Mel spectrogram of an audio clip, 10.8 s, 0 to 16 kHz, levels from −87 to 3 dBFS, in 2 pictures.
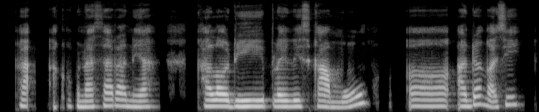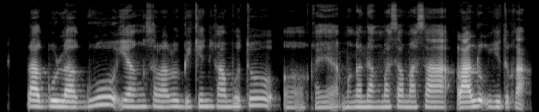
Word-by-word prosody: Kak, -, -, 0 dB, 0.2 s
aku 235 Hz, -, -10 dB
penasaran, 200 Hz, +3 st, +1 dB
ya, -, -, +2 dB, 0.5 s
kalau 200 Hz, -1 st, +6 dB
di -, -, +5 dB, 0.3 s
playlist 195 Hz, 0 st, +2 dB
kamu, 175 Hz, -2 st, +2 dB, 0.6 s
eee, 205 Hz, 0 st, 0 dB, 0.3 s
ada 200 Hz, +4 st, +2 dB
nggak, 185 Hz, -6 st, 0 dB
sih, 255 Hz, 0 st, -3 dB, 0.5 s
lagu-lagu 190 Hz, -1 st, +2 dB, 0.3 s
yang 190 Hz, -1 st, -1 dB
selalu 190 Hz, -1 st, -3 dB
bikin 195 Hz, +1 st, -4 dB
kamu, 185 Hz, 0 st, -2 dB
tuh, 230 Hz, 0 st, -1 dB, 0.2 s
eee, 170 Hz, -, -9 dB
kayak 170 Hz, +1 st, -7 dB
mengenang 180 Hz, 0 st, -2 dB
masa-masa 180 Hz, 0 st, -3 dB, 0.3 s
lalu, 175 Hz, +3 st, +6 dB, 0.2 s
gitu, 175 Hz, -1 st, -3 dB
Kak, -, -, 0 dB
190 Hz, 140 wpm, -22 LUFS, 180-200 Hz, 0.6 s, kalau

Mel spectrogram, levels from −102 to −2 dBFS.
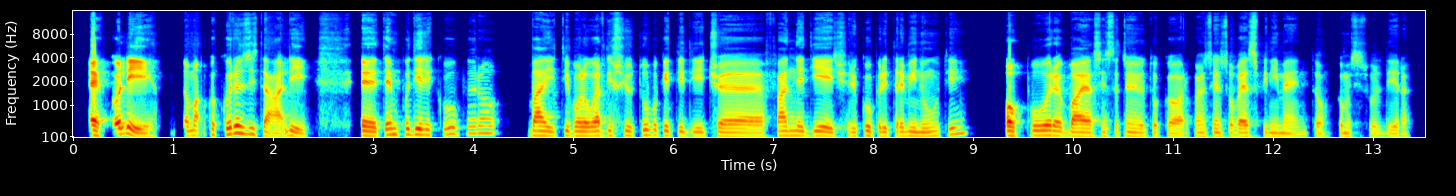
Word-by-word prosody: Ecco -, -, +8 dB
lì. 105 Hz, -, +8 dB, 0.2 s
Insomma, 135 Hz, +1 st, -5 dB
cu 155 Hz, -, -7 dB
curiosità 175 Hz, -, +1 dB
lì. 100 Hz, -4 st, -3 dB, 0.5 s
Ehm, 130 Hz, -3 st, +5 dB
tempo 165 Hz, +3 st, 0 dB
di 165 Hz, 0 st, +4 dB
recupero 185 Hz, +6 st, -5 dB, 0.2 s
vai 135 Hz, -2 st, +2 dB
tipo 130 Hz, +1 st, -3 dB
lo 125 Hz, -, +4 dB
guardi 130 Hz, +1 st, +1 dB
su 130 Hz, -, -7 dB
YouTube 150 Hz, +3 st, -5 dB
che 135 Hz, -2 st, -2 dB
ti 125 Hz, 0 st, -6 dB
dice: 115 Hz, -2 st, -1 dB
“Fanne 130 Hz, 0 st, -1 dB
10, 125 Hz, -3 st, -1 dB
recuperi 120 Hz, +1 st, -4 dB
3 120 Hz, -, -3 dB
minuti,” 125 Hz, +10 st, -5 dB, 0.4 s
oppure 135 Hz, +1 st, +3 dB
vai 115 Hz, 0 st, +4 dB
a 110 Hz, -, +3 dB
sensazioni 115 Hz, 0 st, -7 dB
del 105 Hz, -, -6 dB
tuo 105 Hz, +1 st, -10 dB
corpo? 95 Hz, 0 st, -6 dB
Nel 110 Hz, -1 st, -6 dB
senso, 110 Hz, -1 st, -7 dB
vai 110 Hz, 0 st, +1 dB
a -, -, -1 dB
sfinimento, 100 Hz, -2 st, -8 dB
come 100 Hz, 0 st, -8 dB
si 100 Hz, -, -16 dB
suol 100 Hz, 0 st, -14 dB
dire. 95 Hz, 0 st, -10 dB
120 Hz, 175 wpm, -23 LUFS, 110-140 Hz, 0.5 s, Ecco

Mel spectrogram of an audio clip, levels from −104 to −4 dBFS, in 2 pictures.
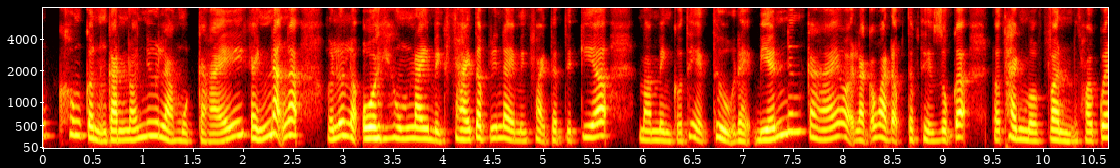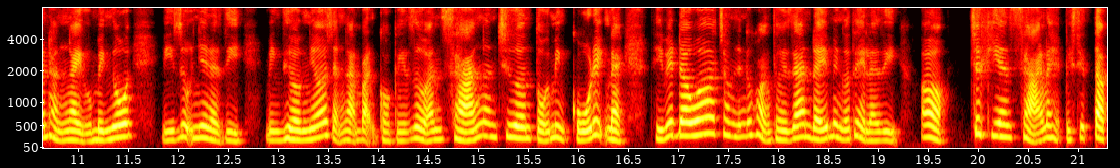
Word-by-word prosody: không 305 Hz, -2 st, -5 dB
cần 225 Hz, -9 st, 0 dB
gắn 195 Hz, 0 st, +2 dB
nó 205 Hz, -, 0 dB
như 285 Hz, +5 st, -2 dB
là 250 Hz, -7 st, +1 dB
một 185 Hz, -1 st, -7 dB
cái 195 Hz, -, -2 dB
gánh 235 Hz, +3 st, +1 dB
nặng 350 Hz, -6 st, +3 dB
á. 310 Hz, 0 st, +2 dB, 0.2 s
Đôi 215 Hz, -, -2 dB
lúc 290 Hz, +2 st, +4 dB
là, 255 Hz, -, 0 dB
ôi, 235 Hz, +1 st, +9 dB
hôm 230 Hz, 0 st, -2 dB
nay 225 Hz, -1 st, +3 dB
mình 190 Hz, -4 st, -5 dB
phái 210 Hz, -2 st, +1 dB
tập 240 Hz, +3 st, +1 dB
như 235 Hz, +1 st, -3 dB
này, 230 Hz, -4 st, 0 dB
mình 185 Hz, -1 st, -8 dB
phải 200 Hz, -5 st, -4 dB
tập 195 Hz, -, -5 dB
thế 195 Hz, -, -8 dB
kia 255 Hz, 0 st, -1 dB
á, 285 Hz, +2 st, +4 dB, 0.3 s
mà 200 Hz, -2 st, -2 dB
mình 190 Hz, -2 st, -4 dB
có 180 Hz, 0 st, -8 dB
thể 265 Hz, -, -4 dB
thử 225 Hz, -8 st, +2 dB
này 190 Hz, -2 st, -3 dB
biến 210 Hz, +9 st, +3 dB
những 375 Hz, +1 st, -3 dB
cái, 230 Hz, -1 st, -2 dB
gọi 265 Hz, -, -2 dB
là, 195 Hz, -, 0 dB
các 210 Hz, -, -6 dB
hoạt 250 Hz, -3 st, +1 dB
động 200 Hz, -, -2 dB
tập 210 Hz, -, -6 dB
thể 200 Hz, -5 st, -4 dB
dục 195 Hz, +1 st, -4 dB
á, 265 Hz, -1 st, +3 dB, 0.2 s
nó 200 Hz, -, -3 dB
thành 215 Hz, +1 st, 0 dB
một 185 Hz, -2 st, -1 dB
phần 185 Hz, -4 st, +1 dB
thói 185 Hz, -, -1 dB
quen 250 Hz, 0 st, +1 dB
hàng 210 Hz, -9 st, -2 dB
ngày 200 Hz, -2 st, +3 dB
của 170 Hz, -, -6 dB
mình 200 Hz, +1 st, 0 dB
thôi. 265 Hz, +3 st, +6 dB, 0.3 s
Ví 190 Hz, +1 st, -3 dB
dụ 250 Hz, +6 st, -2 dB
như 245 Hz, +1 st, 0 dB
là 200 Hz, -4 st, 0 dB
gì, 180 Hz, -1 st, -6 dB, 0.2 s
bình 190 Hz, 0 st, -4 dB
thường 205 Hz, -4 st, +3 dB
nhớ, 250 Hz, +7 st, +2 dB
chẳng 200 Hz, -3 st, -5 dB
hạn 195 Hz, -1 st, -2 dB
bạn 195 Hz, -, -2 dB
có 190 Hz, -1 st, -6 dB
cái 185 Hz, 0 st, -6 dB
giờ 225 Hz, +1 st, +1 dB
ăn 195 Hz, +3 st, -1 dB
sáng, 210 Hz, 0 st, +3 dB
ăn 275 Hz, -2 st, -3 dB
trưa, 260 Hz, -1 st, +2 dB
ăn 235 Hz, 0 st, +1 dB
tối 190 Hz, -2 st, 0 dB
mình 245 Hz, -5 st, -2 dB
cố 195 Hz, 0 st, +3 dB
định 305 Hz, -7 st, -1 dB
này, 200 Hz, -3 st, +4 dB, 0.3 s
thì 210 Hz, -, -1 dB
biết 285 Hz, -, +2 dB
đâu 295 Hz, 0 st, +6 dB
á 335 Hz, +2 st, +4 dB
trong 305 Hz, -4 st, -4 dB
những 265 Hz, +1 st, -5 dB
cái 295 Hz, -, -2 dB
khoảng 270 Hz, -, -2 dB
thời 205 Hz, -2 st, -1 dB
gian 255 Hz, +5 st, +2 dB
đấy 215 Hz, 0 st, +4 dB
mình 270 Hz, -2 st, -2 dB
có 210 Hz, -, -2 dB
thể 250 Hz, 0 st, -1 dB
là 190 Hz, -1 st, -2 dB
gì, 190 Hz, 0 st, -4 dB, 0.2 s
ờ, 260 Hz, -1 st, +4 dB, 0.3 s
trước 340 Hz, -, 0 dB
khi 295 Hz, -2 st, -4 dB
ăn 265 Hz, -2 st, +2 dB
sáng 255 Hz, 0 st, +1 dB
này 250 Hz, -4 st, -2 dB
mình 200 Hz, 0 st, -5 dB
sẽ 240 Hz, -, -3 dB
tập 255 Hz, -5 st, +6 dB
220 Hz, 300 wpm, -24 LUFS, 195-260 Hz, 0.3 s, ôi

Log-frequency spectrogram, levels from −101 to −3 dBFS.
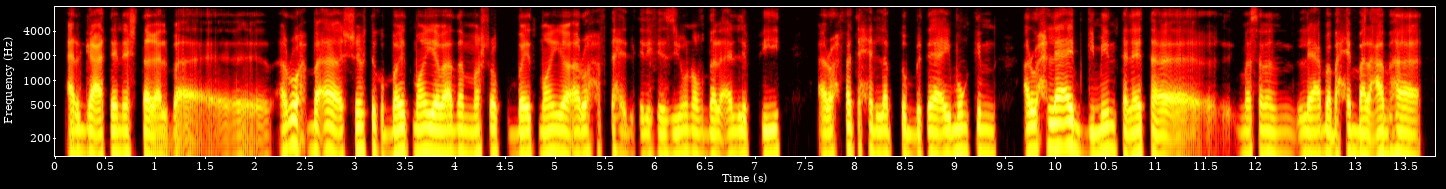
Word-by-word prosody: أرجع 125 Hz, -3 st, +2 dB
تاني 125 Hz, +1 st, 0 dB
أشتغل 120 Hz, -, 0 dB
بقى، -, -, -2 dB, 0.2 s
آآ، 100 Hz, +3 st, -10 dB
أروح 170 Hz, 0 st, +4 dB
بقى 140 Hz, -4 st, +4 dB
شرِبت 135 Hz, +3 st, -1 dB
كوباية 125 Hz, +1 st, +2 dB
مَيّة، 130 Hz, 0 st, +5 dB
بعد 125 Hz, 0 st, +3 dB
أمّا 125 Hz, -1 st, -1 dB
أشرب 125 Hz, 0 st, -1 dB
كوباية 120 Hz, +2 st, +1 dB
مَيّة، 120 Hz, 0 st, +1 dB
أروح 125 Hz, +2 st, 0 dB
أفتح 125 Hz, -1 st, -9 dB
التلفزيون، 115 Hz, +1 st, -5 dB
أفضل 115 Hz, -1 st, -1 dB
أقلِّب 120 Hz, +1 st, -2 dB
فيه، 125 Hz, +1 st, -1 dB, 0.4 s
أروح 115 Hz, +1 st, 0 dB
فاتح 135 Hz, 0 st, -1 dB
الLaptop 125 Hz, -1 st, -1 dB
بتاعي، 115 Hz, +2 st, +1 dB
ممكن 130 Hz, 0 st, -2 dB, 0.3 s
أروح 140 Hz, +3 st, +2 dB
لاعب 155 Hz, -1 st, +7 dB
جيمين، 125 Hz, +3 st, -2 dB
3 120 Hz, -1 st, 0 dB, 0.8 s
مثلًا، 120 Hz, -1 st, -5 dB
لعبة 120 Hz, +1 st, +1 dB
باحب 125 Hz, +1 st, -2 dB
ألعبها 115 Hz, 0 st, +1 dB
120 Hz, 150 wpm, -23 LUFS, 115-130 Hz, 0.8 s, لاعب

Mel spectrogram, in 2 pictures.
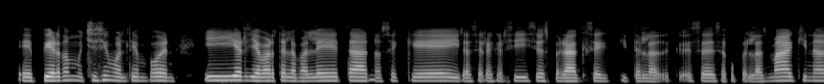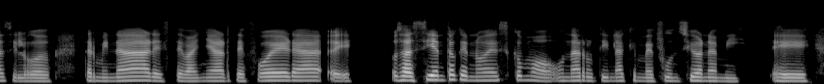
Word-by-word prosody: eh, 170 Hz, -1 st, -1 dB
pierdo 185 Hz, +4 st, +5 dB
muchísimo 190 Hz, +1 st, -3 dB
el 165 Hz, -, -4 dB
tiempo 180 Hz, +1 st, -1 dB
en 170 Hz, -3 st, 0 dB, 0.3 s
ir, 190 Hz, +1 st, +4 dB
llevarte 175 Hz, 0 st, +2 dB
la 165 Hz, -, 0 dB
maleta, 175 Hz, +2 st, +2 dB
no 155 Hz, -2 st, -8 dB
sé 165 Hz, +1 st, -9 dB
qué, 170 Hz, 0 st, +2 dB
ir 155 Hz, -, -5 dB
a -, -, -1 dB
hacer 155 Hz, +1 st, -7 dB
ejercicio, 165 Hz, +2 st, -4 dB
esperar 155 Hz, -1 st, +3 dB
a 155 Hz, -, +1 dB
que -, -, -18 dB
se 155 Hz, -3 st, -3 dB
quite 155 Hz, -1 st, -8 dB
la 145 Hz, -1 st, -2 dB
que -, -, -9 dB
se 160 Hz, -, -3 dB
desocupen 155 Hz, -1 st, -5 dB
las 145 Hz, -, -3 dB
máquinas 175 Hz, 0 st, +2 dB
y -, -, -5 dB
luego 150 Hz, -1 st, -2 dB, 0.3 s
terminar, 175 Hz, +2 st, +3 dB
este, 165 Hz, 0 st, -4 dB
bañarte 160 Hz, +1 st, -1 dB
fuera, 180 Hz, +1 st, +3 dB
eh, 160 Hz, -1 st, -1 dB, 0.4 s
o 195 Hz, -, -3 dB
sea, 190 Hz, -1 st, +7 dB
siento 205 Hz, +4 st, +3 dB
que 215 Hz, -3 st, +1 dB
no 180 Hz, +1 st, -4 dB
es 190 Hz, +1 st, -4 dB
como 185 Hz, -6 st, -3 dB
una 175 Hz, +1 st, -1 dB
rutina 170 Hz, -1 st, -5 dB
que 175 Hz, +4 st, -10 dB
me 155 Hz, -1 st, -4 dB
funciona 165 Hz, +1 st, -2 dB
a -, -, -2 dB
mí. 150 Hz, -2 st, -8 dB, 0.3 s
Eh, 155 Hz, -1 st, 0 dB
170 Hz, 180 wpm, -25 LUFS, 160-180 Hz, 0.4 s, sea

